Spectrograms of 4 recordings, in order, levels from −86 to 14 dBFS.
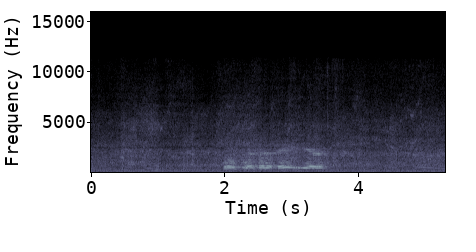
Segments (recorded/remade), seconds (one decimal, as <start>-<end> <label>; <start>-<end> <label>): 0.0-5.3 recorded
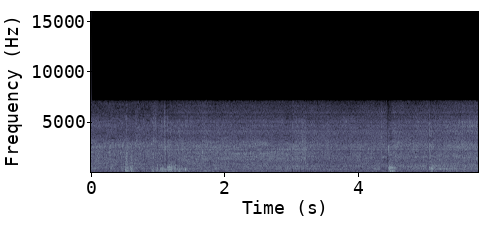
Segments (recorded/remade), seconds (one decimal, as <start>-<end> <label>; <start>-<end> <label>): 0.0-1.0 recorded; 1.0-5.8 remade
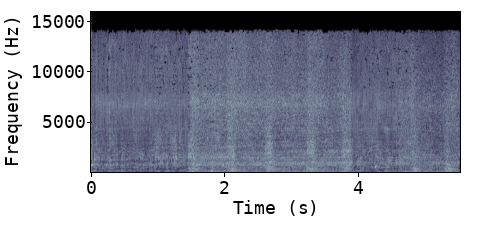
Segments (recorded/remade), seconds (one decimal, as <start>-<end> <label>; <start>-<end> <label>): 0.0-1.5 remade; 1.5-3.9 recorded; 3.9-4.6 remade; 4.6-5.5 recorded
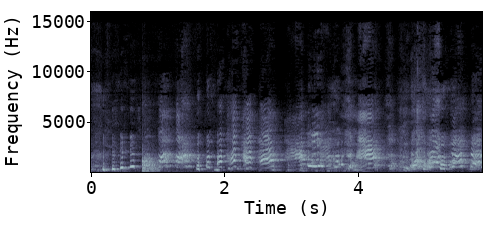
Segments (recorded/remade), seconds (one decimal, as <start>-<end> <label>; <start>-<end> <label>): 0.0-5.9 recorded

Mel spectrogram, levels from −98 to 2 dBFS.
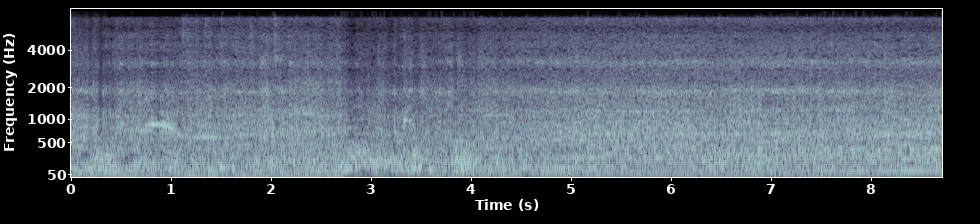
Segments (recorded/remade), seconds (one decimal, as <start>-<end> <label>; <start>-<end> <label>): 0.0-5.1 remade; 5.1-6.7 recorded; 6.7-7.3 remade; 7.3-8.1 recorded; 8.1-8.7 remade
